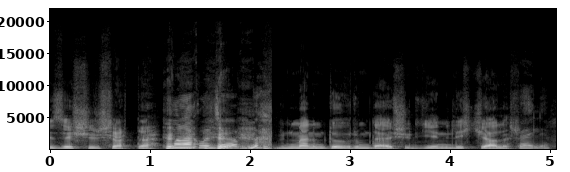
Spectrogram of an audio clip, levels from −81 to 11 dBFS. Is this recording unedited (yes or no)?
no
